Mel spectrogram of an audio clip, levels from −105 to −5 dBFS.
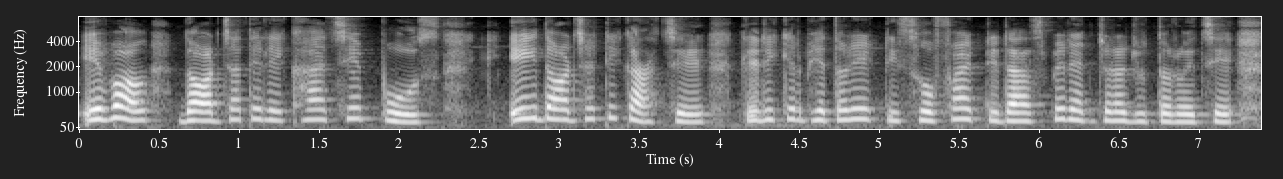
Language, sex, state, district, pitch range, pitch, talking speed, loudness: Bengali, female, West Bengal, Malda, 225-275 Hz, 250 Hz, 145 wpm, -18 LUFS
